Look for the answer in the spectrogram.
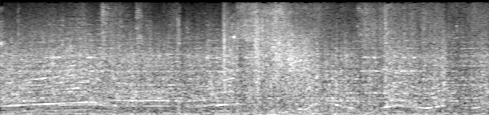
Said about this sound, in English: Just driving wherever the fuck it wants plowing through concrete pillars. Not as fast as I thought the Batmobile would be. You wouldn't think it'd be able to get up those steps either.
